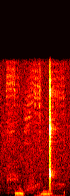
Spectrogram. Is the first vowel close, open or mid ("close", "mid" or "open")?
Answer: close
